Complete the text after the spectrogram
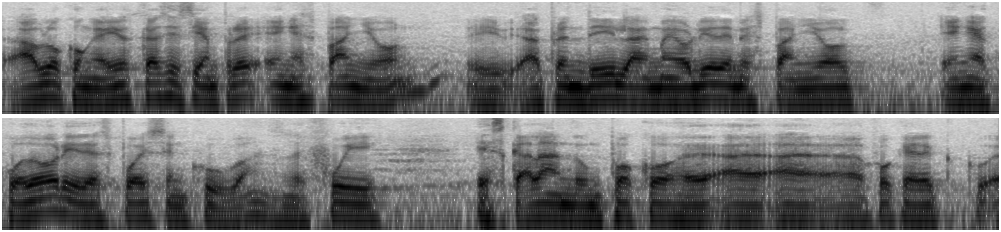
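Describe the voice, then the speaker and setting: A man, a scholar answering interview questions in a language that is not his one, speaking hesitantly with many fillers, pauses and restarts and often ending phrases with a questioning tag. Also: low-pitched, mellow, slight background noise. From United States. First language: English. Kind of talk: thoughtful conversational interview answers.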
